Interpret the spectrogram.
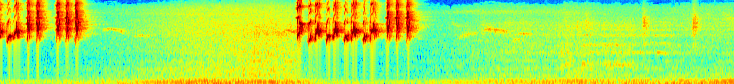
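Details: Orange-headed thrush song played as a morning and evening lure to get birds singing: two bursts of rapid, high chattering notes about three seconds apart, over a steady low background rumble.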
